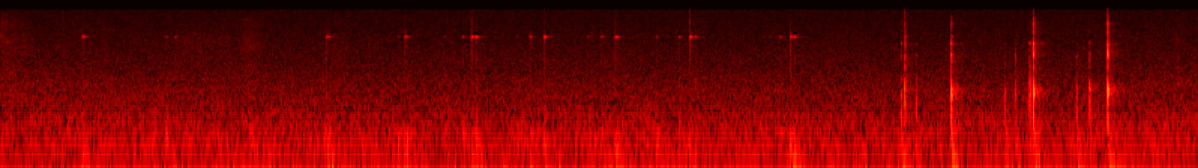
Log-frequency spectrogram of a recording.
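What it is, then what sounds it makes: Metal cream jar lid. Fingernails tap and scratch the flat round metal lid of a closed small cosmetic cream jar standing on a foam mat. Quiet, light, high clicks come at an uneven pace at first, then about fifteen taps in all build into sharper, brighter ticks with a short metallic edge near the end. Each tap dies away almost instantly.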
